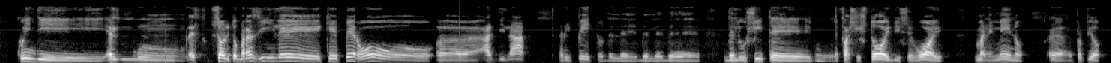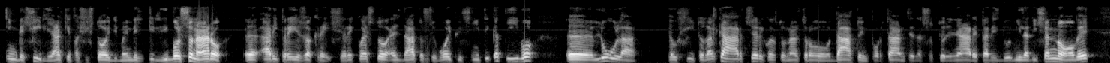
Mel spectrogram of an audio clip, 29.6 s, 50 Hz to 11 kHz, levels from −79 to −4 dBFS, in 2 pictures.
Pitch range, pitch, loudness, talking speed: 110-170 Hz, 125 Hz, -21 LUFS, 125 wpm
